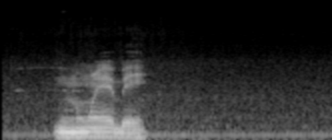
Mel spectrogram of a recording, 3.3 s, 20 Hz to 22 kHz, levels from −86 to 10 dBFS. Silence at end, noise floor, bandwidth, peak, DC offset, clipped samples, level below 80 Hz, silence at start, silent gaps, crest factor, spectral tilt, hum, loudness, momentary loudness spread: 1.85 s; -42 dBFS; 4.5 kHz; -2 dBFS; under 0.1%; under 0.1%; -38 dBFS; 0.55 s; none; 16 dB; -10 dB/octave; none; -13 LUFS; 14 LU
